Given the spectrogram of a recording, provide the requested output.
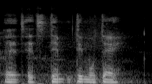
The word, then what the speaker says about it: Timothée: But his pronunciation of it, and people, he's like, I don't care. It's Timothée. – Timothée, yeah. – That's how you're supposed to say it. – Timoteo. – Timoteo, yeah, or Timothée. Timothée.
